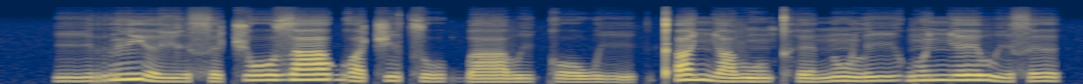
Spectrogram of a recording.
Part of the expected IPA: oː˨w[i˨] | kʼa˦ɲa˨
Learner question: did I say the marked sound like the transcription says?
yes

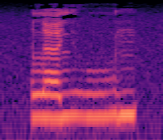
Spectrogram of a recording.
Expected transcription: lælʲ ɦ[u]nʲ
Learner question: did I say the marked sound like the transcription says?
yes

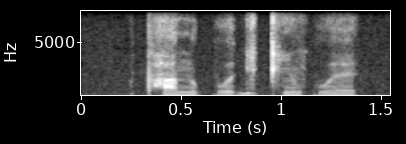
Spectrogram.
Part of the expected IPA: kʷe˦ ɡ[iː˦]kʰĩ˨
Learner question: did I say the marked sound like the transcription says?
no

